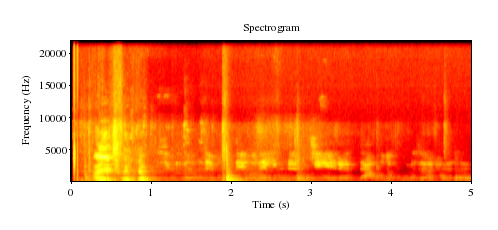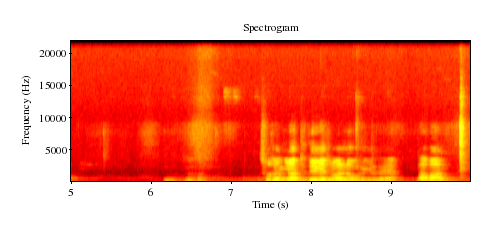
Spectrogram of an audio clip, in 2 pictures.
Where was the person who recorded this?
in an elevator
